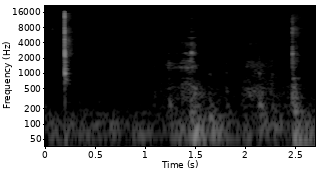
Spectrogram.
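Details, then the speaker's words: Laptop power adapter, outputting 13.97 V with red LED, switched off: one sharp little click from inside, otherwise quiet; owner suspects a capacitor discharging, unsure; adapter works; click at switch-off. "there's just a little sound inside it like a little uh maybe like a capacitor discharging i don't know it's a really funny sound"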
